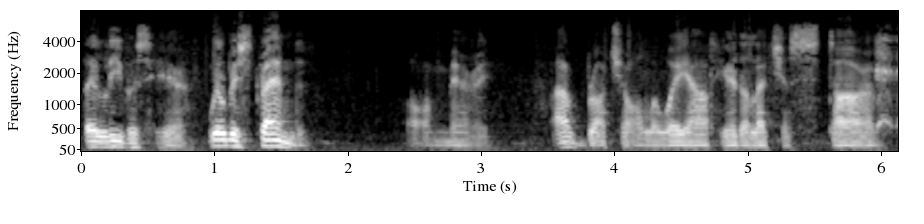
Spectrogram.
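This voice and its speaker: A man's voice: a bass voice, normal speed. A man playing an anxious, despairing pioneer husband with plain folksy rural speech in an old-time radio western. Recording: hissy vintage radio recording.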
